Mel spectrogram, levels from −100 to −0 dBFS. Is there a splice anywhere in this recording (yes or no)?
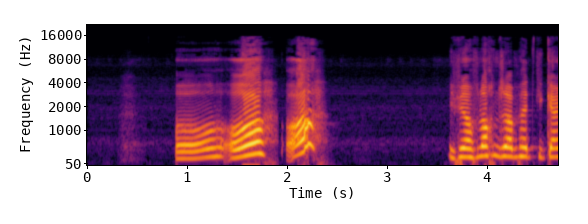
yes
